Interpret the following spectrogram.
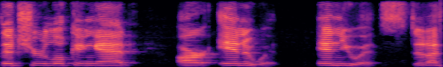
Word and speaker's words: Inuit: Okay, so it's It's an area that is mysterious in Inuit. So you would say that this people group that you're looking at are Inuits.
